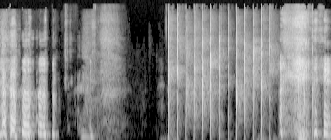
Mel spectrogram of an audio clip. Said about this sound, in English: I love watching my audio in Audacity when I clap because it's just like spik, spik, spik, spik, spik, spik, spik, spik, spik, spik.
